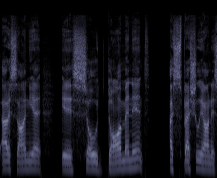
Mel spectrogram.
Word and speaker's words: Adesanya: How'd you say to pronounce it now? – Arestanya. I hope I'm right on that, but I did hear that from multiple guys in the know.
